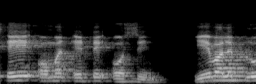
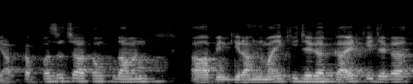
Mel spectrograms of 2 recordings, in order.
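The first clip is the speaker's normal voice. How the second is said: prayer; 5 semitones lower than usual. Acted. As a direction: pray earnestly over the students. Closing prayer for students.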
